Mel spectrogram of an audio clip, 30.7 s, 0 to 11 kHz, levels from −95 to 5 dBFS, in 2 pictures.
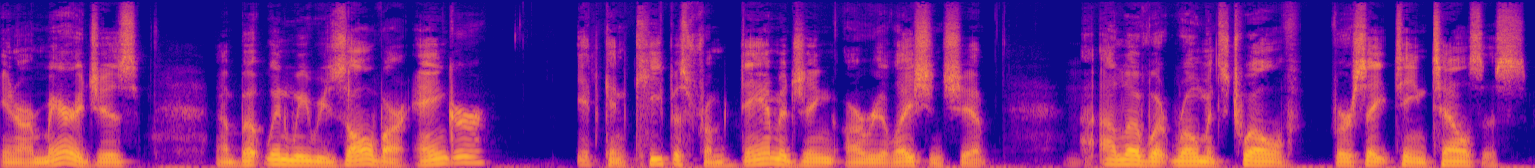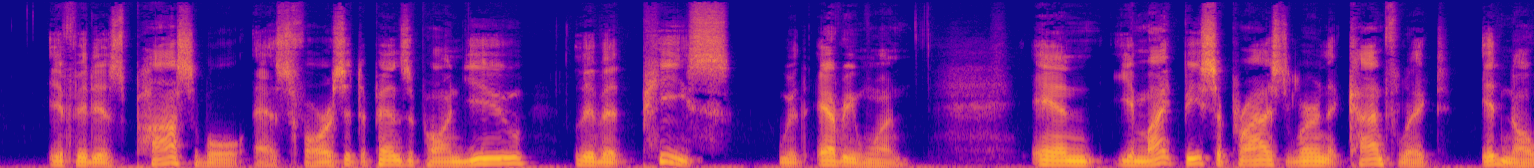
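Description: Wrong sample rate throughout the clip: the audio plays at 0.689 times its proper speed and 6.45 semitones low, slow and heavy, because samples are read out faster or slower than captured without conversion. The ratio fits 32 kHz material played back at 22 kHz.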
